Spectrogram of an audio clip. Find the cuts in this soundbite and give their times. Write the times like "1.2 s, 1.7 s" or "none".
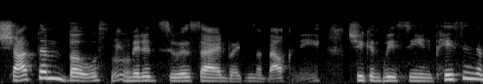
1.1 s, 2.4 s, 3.4 s, 3.8 s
